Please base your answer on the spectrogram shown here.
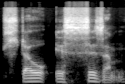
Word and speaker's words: stoicism: control that anger because stoicism, okay, I was pronouncing it wrong last time. Stoicism.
